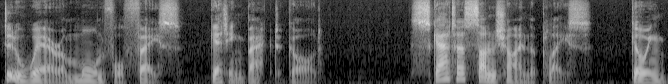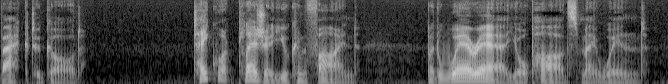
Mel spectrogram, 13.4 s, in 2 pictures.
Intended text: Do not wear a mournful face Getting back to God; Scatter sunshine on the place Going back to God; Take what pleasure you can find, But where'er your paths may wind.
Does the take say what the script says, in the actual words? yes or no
no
